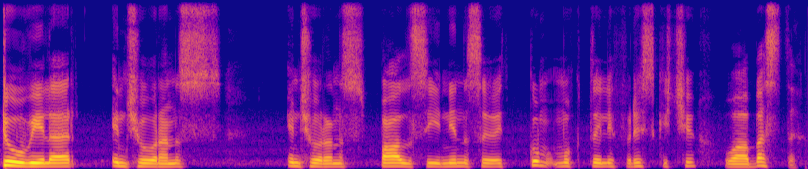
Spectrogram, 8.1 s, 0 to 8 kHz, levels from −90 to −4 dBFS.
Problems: none marked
